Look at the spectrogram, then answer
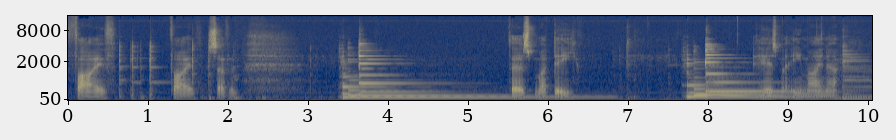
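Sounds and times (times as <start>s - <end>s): guitar chord ringing out: 0.6s - 1.4s, 3.4s - 7.0s, 7.6s - 10.0s.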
